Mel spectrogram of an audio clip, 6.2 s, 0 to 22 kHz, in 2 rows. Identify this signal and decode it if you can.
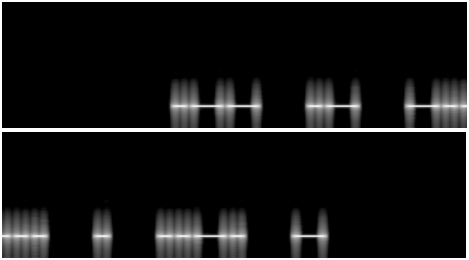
Morse code, heard as a keyed tone, about 20 wpm, spaced as for 15 wpm, 700 Hz. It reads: WA6EFT
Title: 161 Lesson 26g - Letter g - Call Signs 20wpm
